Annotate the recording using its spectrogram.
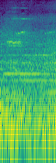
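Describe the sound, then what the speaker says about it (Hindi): Metro train passing near a busy road crossing at Pari Chowk in Greater Noida, a loud steady rumble with rail noise filling the whole short moment, no talking. "देखो मेट्रो जा रही है"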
